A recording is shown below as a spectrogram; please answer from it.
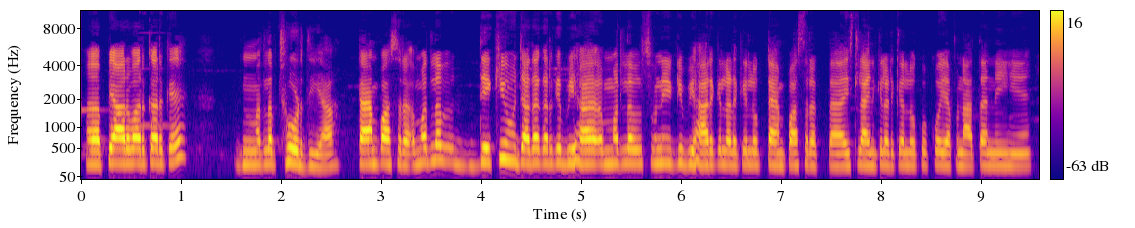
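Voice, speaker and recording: A young woman from Bihar, answering interview questions in a casual, halting way full of fillers. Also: fairly high pitch, flat delivery, clean tone. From Bihar, India. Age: young adult. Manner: halting, many fillers and restarts. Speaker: stage dancer, interview guest.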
